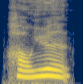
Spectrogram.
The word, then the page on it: 好运: hǎo yùn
